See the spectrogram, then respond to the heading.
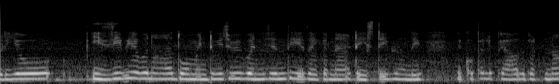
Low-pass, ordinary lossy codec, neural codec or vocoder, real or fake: none; none; none; real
